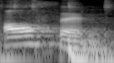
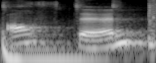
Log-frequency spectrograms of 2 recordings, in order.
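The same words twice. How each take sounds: First: The T sound is silent. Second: The T sound is pronounced. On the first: The speaker calls it right. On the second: The speaker calls it wrong. "Dia ternyata dibacanya bukan"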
